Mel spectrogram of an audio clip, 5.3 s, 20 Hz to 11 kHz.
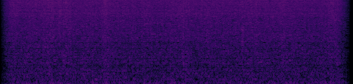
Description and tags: MUS152 No signal TV sound 1 Thy Nguyen
MUS152 No signal TV sound_1 Thy Nguyen
TV, sound, MUS152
